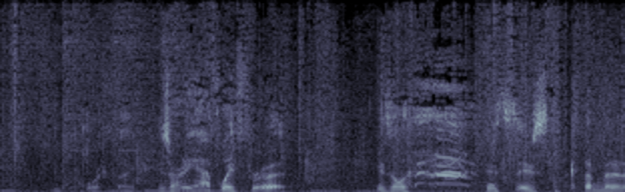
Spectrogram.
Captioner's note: laughs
